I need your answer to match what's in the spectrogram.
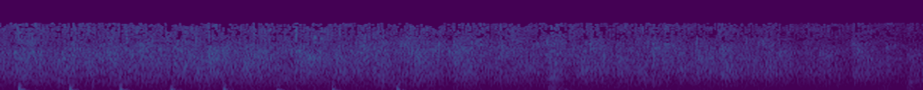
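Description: A crowd applauds steadily for several seconds, a dense wash of clapping with a few louder, sharper claps standing out near the start before the sound evens out.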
